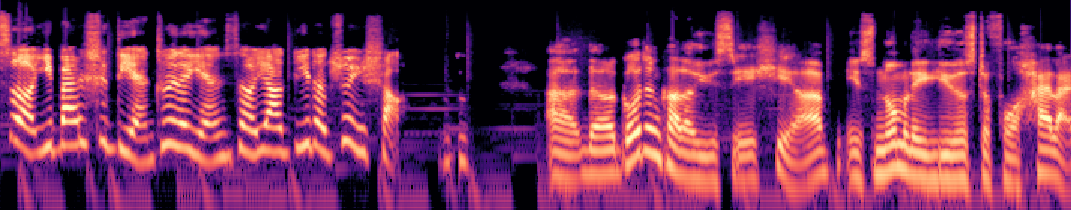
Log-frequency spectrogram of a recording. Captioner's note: speaking chinese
